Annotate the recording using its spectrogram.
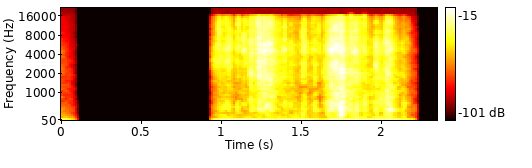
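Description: Foil wrapper of a trading-card pack crinkling in someone's hands: an irregular crackle that starts about a second in and lasts about a second.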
